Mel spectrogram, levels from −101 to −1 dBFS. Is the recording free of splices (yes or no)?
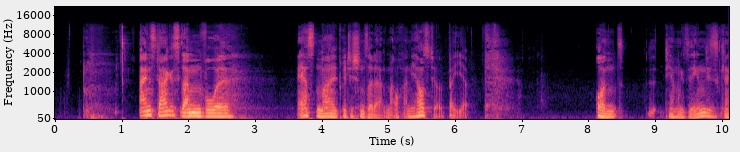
no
